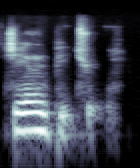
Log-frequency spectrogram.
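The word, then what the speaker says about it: Jalen Pitre: We're looking at Jalen Petrie. Did I pronounce that right? – Yes, Jalen Petrie.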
